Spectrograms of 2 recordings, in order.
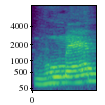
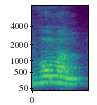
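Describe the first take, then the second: First: The second syllable has a full 'man' vowel. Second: The second syllable has a weak 'mun' vowel. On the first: The speaker calls it wrong. "वुमैन नहीं" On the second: The speaker calls it right. "इसको बोलते हैं दोस्तों वुमन"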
